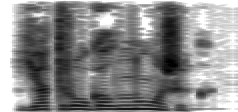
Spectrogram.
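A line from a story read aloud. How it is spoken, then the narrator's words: Fearful, strained. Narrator (Russian): потея от страха, выдавил добрососедский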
